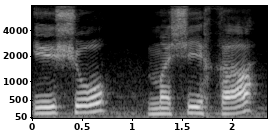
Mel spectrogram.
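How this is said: It is said with the Eastern Syriac pronunciation. "in Eastern, it's pronounced"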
